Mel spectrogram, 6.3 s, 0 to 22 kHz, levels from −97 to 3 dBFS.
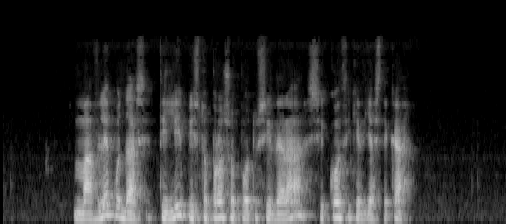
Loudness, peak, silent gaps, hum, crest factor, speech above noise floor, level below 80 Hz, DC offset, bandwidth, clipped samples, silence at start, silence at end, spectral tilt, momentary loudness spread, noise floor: -23 LUFS; -6 dBFS; none; none; 18 dB; 48 dB; -52 dBFS; under 0.1%; 9.8 kHz; under 0.1%; 0.95 s; 1.2 s; -8.5 dB/octave; 7 LU; -71 dBFS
